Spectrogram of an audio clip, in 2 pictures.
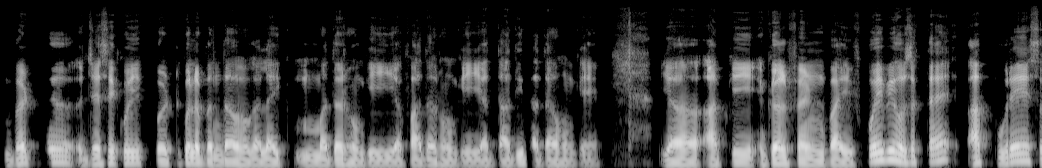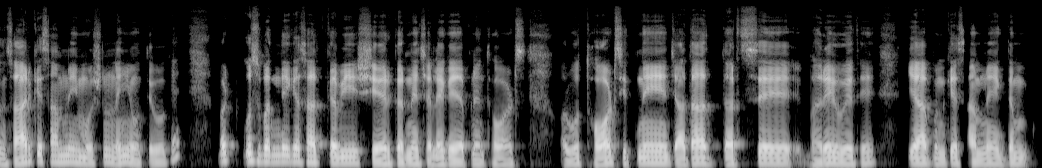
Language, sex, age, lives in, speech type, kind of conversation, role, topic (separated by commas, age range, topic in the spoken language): Hindi, male, 35-39, India, conversation, podcast, host, Emotional moments share karte waqt tum kitna vulnerable ho jaate ho?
